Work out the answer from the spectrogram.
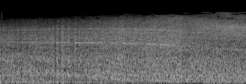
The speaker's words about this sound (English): That's the SIU Boeing 737 overflying.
